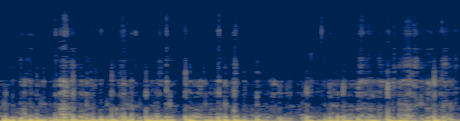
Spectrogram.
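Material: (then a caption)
Foam. Long nails tap quickly on the top and sides of a round, solid, avocado-shaped foam kitchen sponge with an avocado-print top, lying on a table. The result is a fast, dense patter of soft, muffled thuds, almost entirely low in pitch, with each tap dying away almost at once.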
